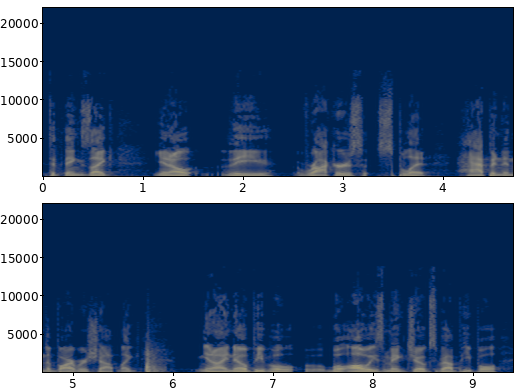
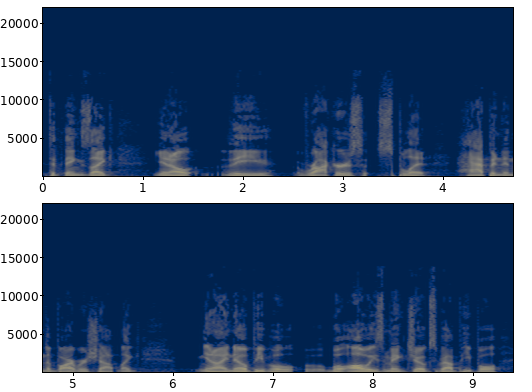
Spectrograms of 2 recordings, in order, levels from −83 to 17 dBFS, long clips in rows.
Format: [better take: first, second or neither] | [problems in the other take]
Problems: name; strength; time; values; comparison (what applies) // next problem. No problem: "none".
second | door banging; noticeable; at 5.5 s; peak 3 dB below the speech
